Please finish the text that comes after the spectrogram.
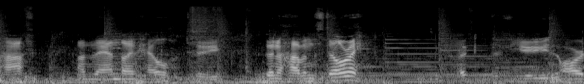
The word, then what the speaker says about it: Bunnahabhain: So we're going to go for a tour of Bunnahabhain, that's how you pronounce it, Bunnahabhain Distillery.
